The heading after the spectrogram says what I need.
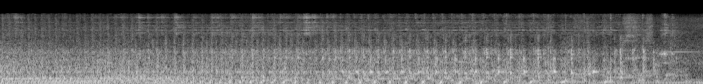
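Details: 1970s Briggs & Stratton generator built for Princess Auto: loud, rapid, steady single-cylinder chatter at even speed without misses. The engine runs fine but produces no electrical output, possibly a cord issue or a fault inside the generator.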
